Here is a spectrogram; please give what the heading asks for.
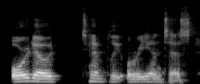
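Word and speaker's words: Ordo Templi Orientis: template or Templar orleantis oh I said it wrong the Oto Ordo template orientis um that was in existence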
